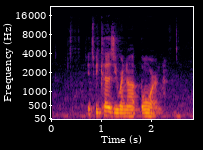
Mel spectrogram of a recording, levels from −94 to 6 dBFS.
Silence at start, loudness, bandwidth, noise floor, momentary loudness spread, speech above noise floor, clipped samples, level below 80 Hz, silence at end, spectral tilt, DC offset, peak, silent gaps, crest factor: 0.75 s; -20 LUFS; 12 kHz; -51 dBFS; 18 LU; 32 dB; under 0.1%; -56 dBFS; 0.25 s; -7 dB/octave; under 0.1%; -6 dBFS; none; 16 dB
